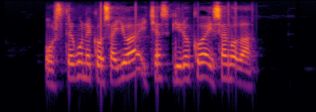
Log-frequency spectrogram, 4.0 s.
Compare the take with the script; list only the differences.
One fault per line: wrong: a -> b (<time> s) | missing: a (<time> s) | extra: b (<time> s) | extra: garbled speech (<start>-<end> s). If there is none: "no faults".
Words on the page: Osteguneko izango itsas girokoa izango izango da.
wrong: izango -> saioa (1.3 s)
missing: izango (3.0 s)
